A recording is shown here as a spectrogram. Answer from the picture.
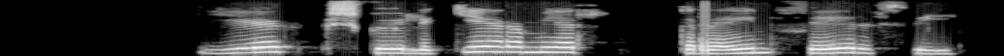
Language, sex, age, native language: Icelandic, female, 30-39, Icelandic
